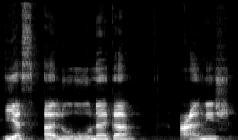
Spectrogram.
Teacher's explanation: عین نکالیے، ہے نا، الف نہیں پڑھنا، یعنی حمزہ کی آواز نہیں نکالنی، حمزہ زبر آ نہیں پڑھنا، عین زبر آ، ٹھیک ہے۔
